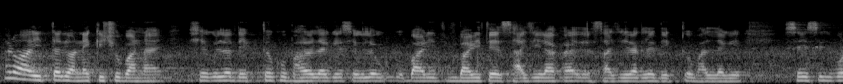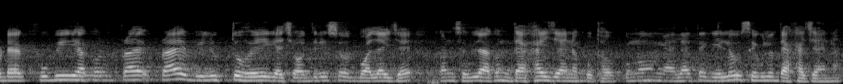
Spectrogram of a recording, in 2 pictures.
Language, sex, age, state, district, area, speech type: Bengali, male, 30-45, West Bengal, Purba Bardhaman, urban, spontaneous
